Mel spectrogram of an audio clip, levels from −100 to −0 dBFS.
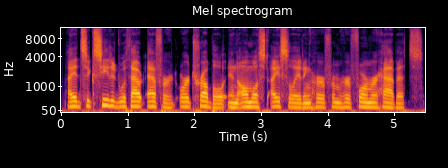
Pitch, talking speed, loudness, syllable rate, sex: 145 Hz, 165 wpm, -18 LUFS, 5.1 syllables/s, male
